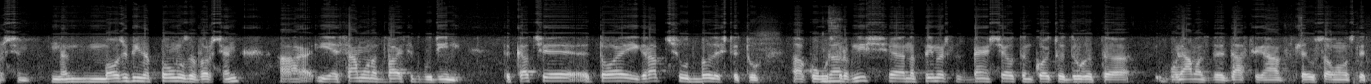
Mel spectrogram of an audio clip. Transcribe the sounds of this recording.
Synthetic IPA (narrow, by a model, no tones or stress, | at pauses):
ɾʃɛn | mɔʒɛbinɐpɤlˠnozɐvɤɾʃɛn | iɛsamonɐd̪vaɛsɛd̪ɡod̪ini | t̪ɐkat͡ʃɛt̪ɔɛiɡɾat͡ʃod̪bɤd̪ɛʃt̪ɛt̪oɐkoɡosɾɐvniʃnɐpɾimɛɾsɐzbɛnʃɛlˠt̪ɛnkɔjt̪ʊɛd̪ɾuɡət̪ə | ɡolʲaməzvɛzd̪asɛɡaslɛosɔbɛnoslɛt̪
